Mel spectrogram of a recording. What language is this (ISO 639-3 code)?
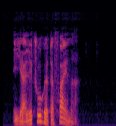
bel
